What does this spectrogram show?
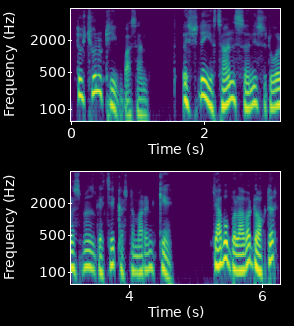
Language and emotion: Kashmiri, fearful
